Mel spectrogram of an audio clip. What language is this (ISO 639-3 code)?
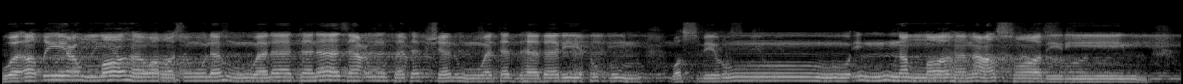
ara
